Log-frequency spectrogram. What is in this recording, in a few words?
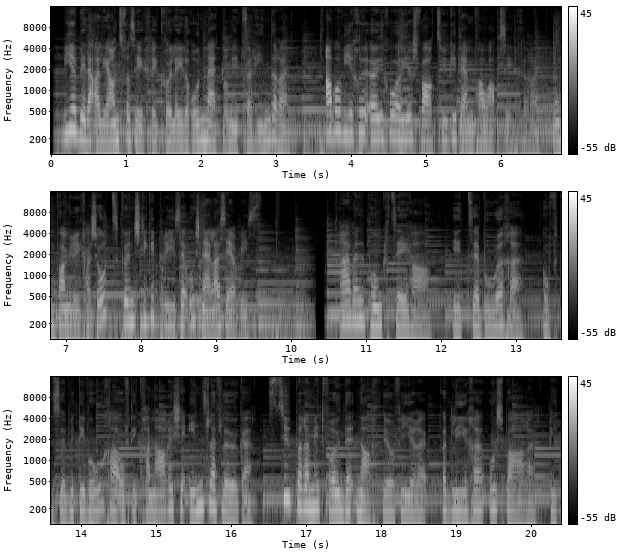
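German, General, Swiss; GoLocalise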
